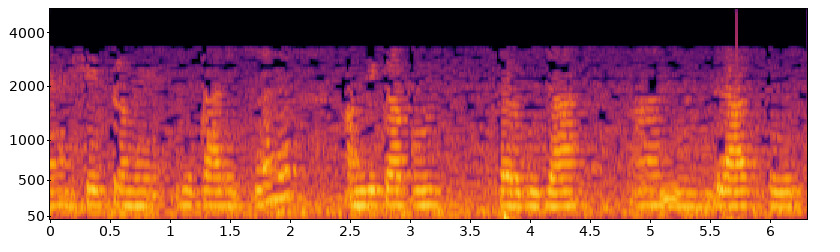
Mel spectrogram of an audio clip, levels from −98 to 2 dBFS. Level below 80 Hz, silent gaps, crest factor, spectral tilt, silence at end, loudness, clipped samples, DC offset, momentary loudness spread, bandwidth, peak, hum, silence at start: -32 dBFS; none; 16 dB; -13 dB/octave; 0 s; -17 LUFS; under 0.1%; under 0.1%; 9 LU; 3.4 kHz; 0 dBFS; none; 0 s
